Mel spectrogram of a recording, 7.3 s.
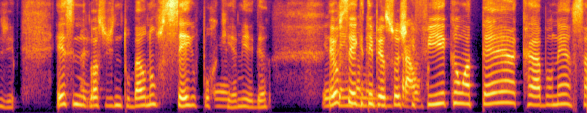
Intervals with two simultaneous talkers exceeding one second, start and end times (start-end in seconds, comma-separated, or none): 4.1-5.5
